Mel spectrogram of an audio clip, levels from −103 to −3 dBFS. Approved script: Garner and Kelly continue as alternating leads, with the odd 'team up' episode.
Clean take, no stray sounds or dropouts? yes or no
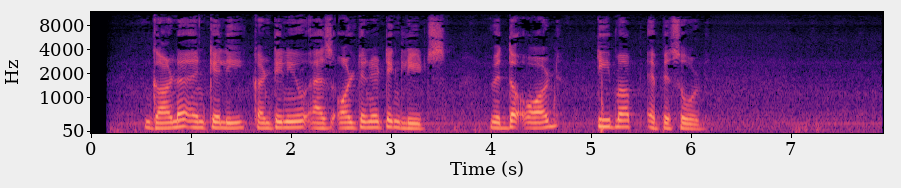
yes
